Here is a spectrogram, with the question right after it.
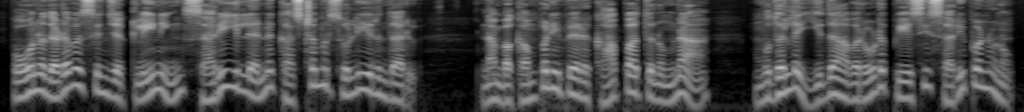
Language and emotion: Tamil, fearful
